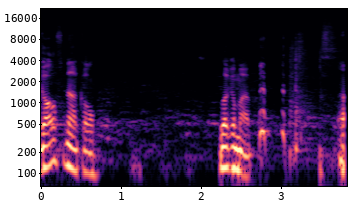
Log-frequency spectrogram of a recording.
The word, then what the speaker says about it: Kunkle: When you're ready to convert that double IPA into a Roth IRA, talk to Geoff Kunkle at Edward Jones. That's GEOFF. Kunkle, pronounced golf knuckle.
